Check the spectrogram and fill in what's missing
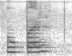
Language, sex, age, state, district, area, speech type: Hindi, female, 18-30, Madhya Pradesh, Chhindwara, urban, read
